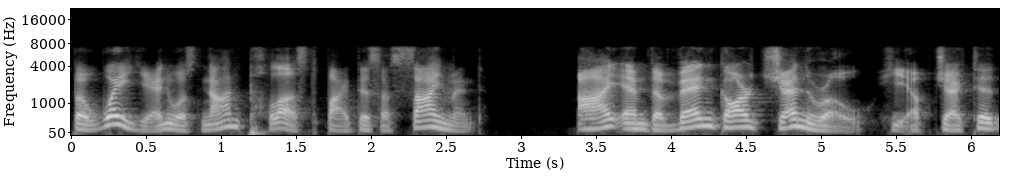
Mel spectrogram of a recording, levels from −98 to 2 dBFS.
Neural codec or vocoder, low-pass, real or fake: none; 7.2 kHz; real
